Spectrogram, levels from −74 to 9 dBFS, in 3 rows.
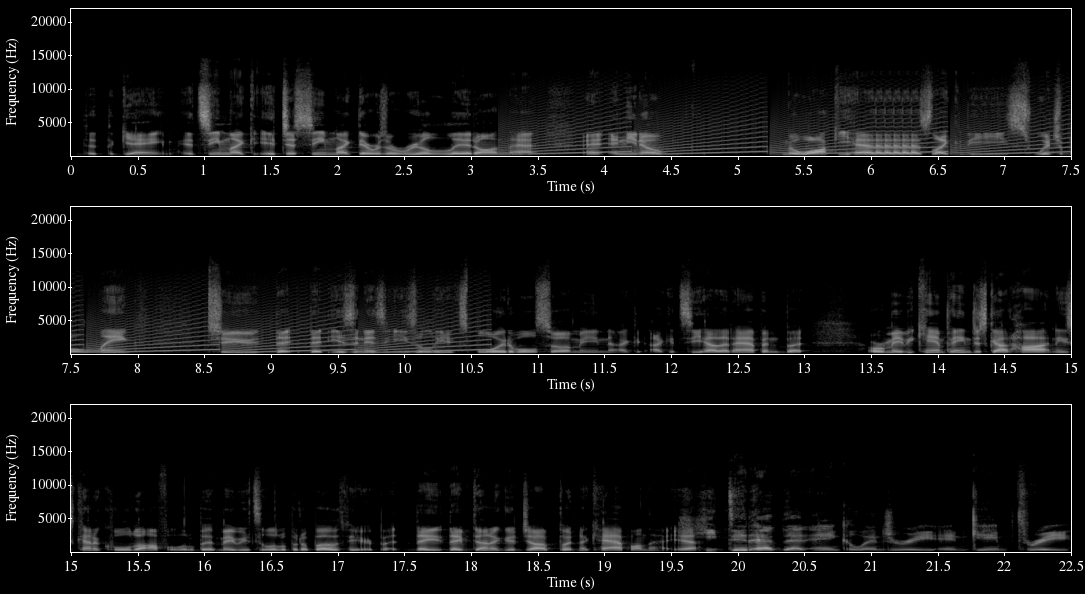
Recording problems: thin; very; fading below 400 Hz
alarm; noticeable; from 3 to 11 s; peak 8 dB below the speech
audio stuttering; at 6 s

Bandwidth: 14.5 kHz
